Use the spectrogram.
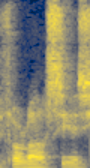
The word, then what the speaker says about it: Thorlacius: in the name Guðni Thorlacius Jóhannesson, the name of the current president of Iceland. It is, however, always pronounced as thorn.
